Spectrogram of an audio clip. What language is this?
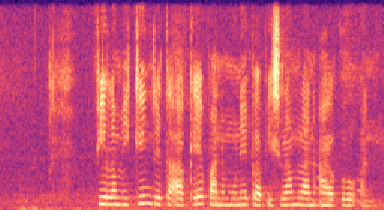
Javanese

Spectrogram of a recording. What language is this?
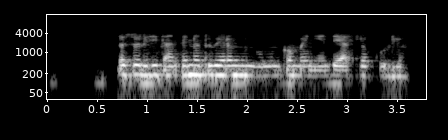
Spanish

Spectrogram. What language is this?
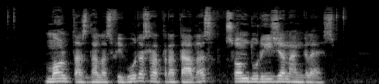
Catalan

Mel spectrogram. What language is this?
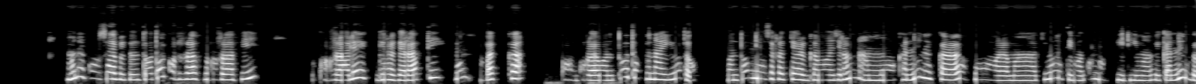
Oromo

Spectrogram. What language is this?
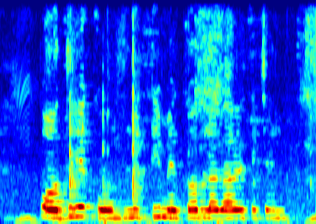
Bhojpuri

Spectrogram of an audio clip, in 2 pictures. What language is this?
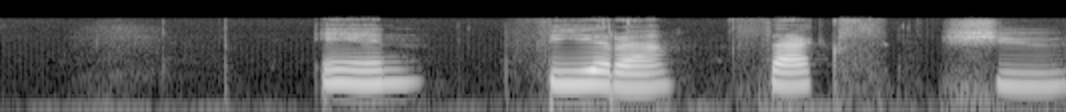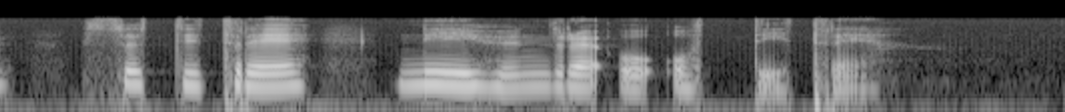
Norwegian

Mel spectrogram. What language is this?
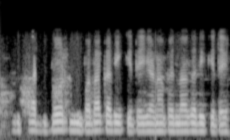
Punjabi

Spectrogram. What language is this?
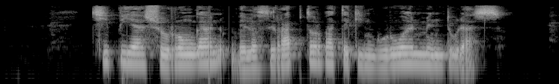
Basque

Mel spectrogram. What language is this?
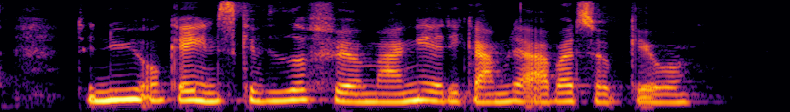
Danish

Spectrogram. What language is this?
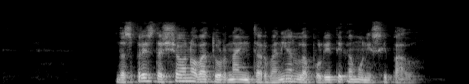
Catalan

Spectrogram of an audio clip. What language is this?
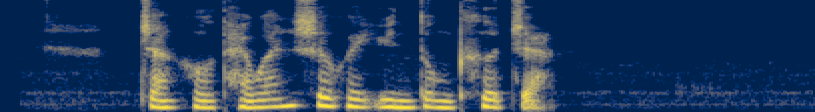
Chinese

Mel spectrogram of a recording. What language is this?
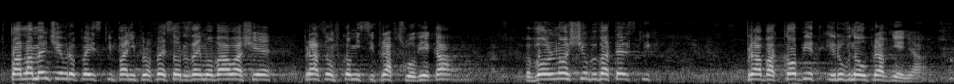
Polish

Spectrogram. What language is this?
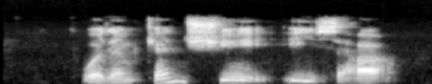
Kabyle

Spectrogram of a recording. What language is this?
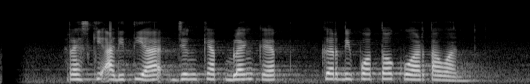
Sundanese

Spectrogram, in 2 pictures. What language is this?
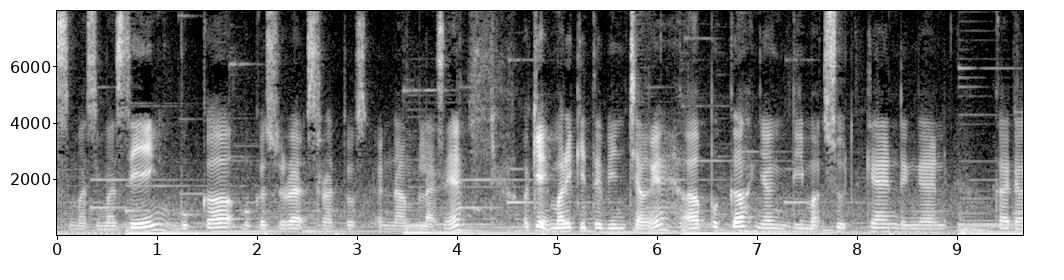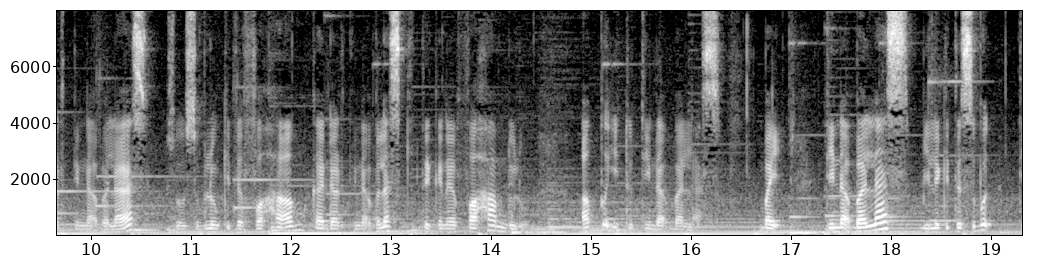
Malay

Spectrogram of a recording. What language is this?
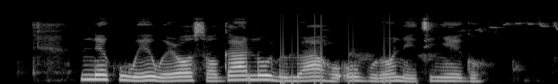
Igbo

